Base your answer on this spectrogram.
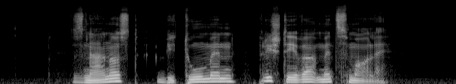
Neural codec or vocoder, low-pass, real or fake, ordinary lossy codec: vocoder, 48 kHz, 128 mel bands, Vocos; 19.8 kHz; fake; none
